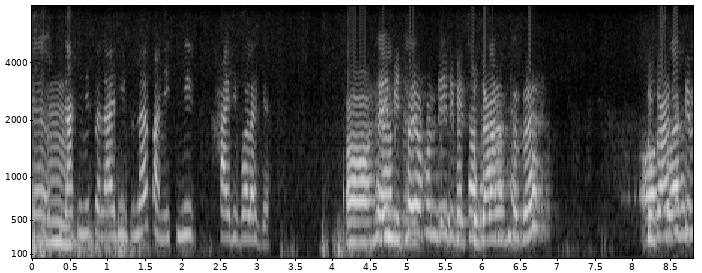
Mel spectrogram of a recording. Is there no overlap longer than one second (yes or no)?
no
